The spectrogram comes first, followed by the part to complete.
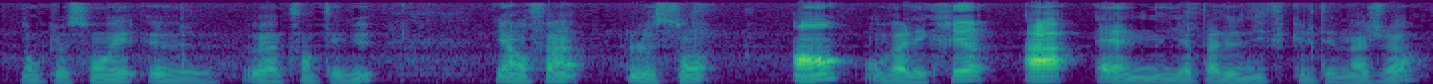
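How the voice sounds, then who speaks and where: Male teacher, mellow tone, muffled lo-fi sound, patient letter-by-letter dictation. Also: medium pitch. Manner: slow, patient letter-by-letter spelling. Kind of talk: spelling dictation lesson. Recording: muffled, lo-fi recording.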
